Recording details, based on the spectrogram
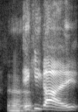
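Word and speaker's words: ikigai: you guys a leg word in the Japanese a key guy means your true purpose okay you can google it you can google I'll spell it out i kb i GA i okay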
